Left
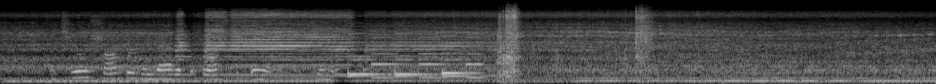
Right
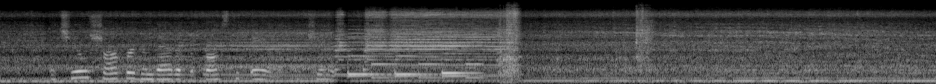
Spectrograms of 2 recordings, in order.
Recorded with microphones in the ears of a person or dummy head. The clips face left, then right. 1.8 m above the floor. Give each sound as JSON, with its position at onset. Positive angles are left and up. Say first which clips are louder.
{"t": 0.5, "sound": "a woman speaking", "louder": "right 4 dB", "side_deg": -25, "distance_m": 0.8}
{"t": 3.5, "sound": "a ringtone", "louder": "left 1 dB", "side_deg": 15, "distance_m": 1.4}
{"t": 5.0, "sound": "tearing paper", "louder": "left 1 dB", "side_deg": 45, "distance_m": 1.2}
